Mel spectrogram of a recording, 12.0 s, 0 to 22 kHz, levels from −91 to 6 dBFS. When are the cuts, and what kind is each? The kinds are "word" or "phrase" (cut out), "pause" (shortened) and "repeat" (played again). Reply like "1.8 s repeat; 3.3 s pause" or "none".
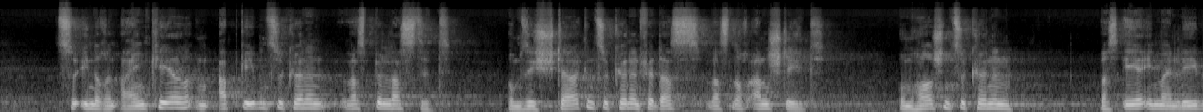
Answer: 5.0 s pause; 8.8 s pause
